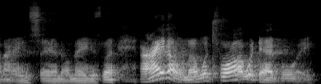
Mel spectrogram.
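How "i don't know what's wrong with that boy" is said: swooping, sing-song put-on woman's voice. Retelling what someone said to the speaker about a boy, imitating her voice. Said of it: "when I do this voice".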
